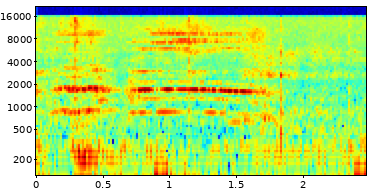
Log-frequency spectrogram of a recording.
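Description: A rooster crowing once in the background: a single drawn-out call of about a second and a half that drops in pitch as it ends.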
